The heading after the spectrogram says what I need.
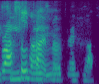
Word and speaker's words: Ras Al Khaimah: Ras Al Khaimah.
